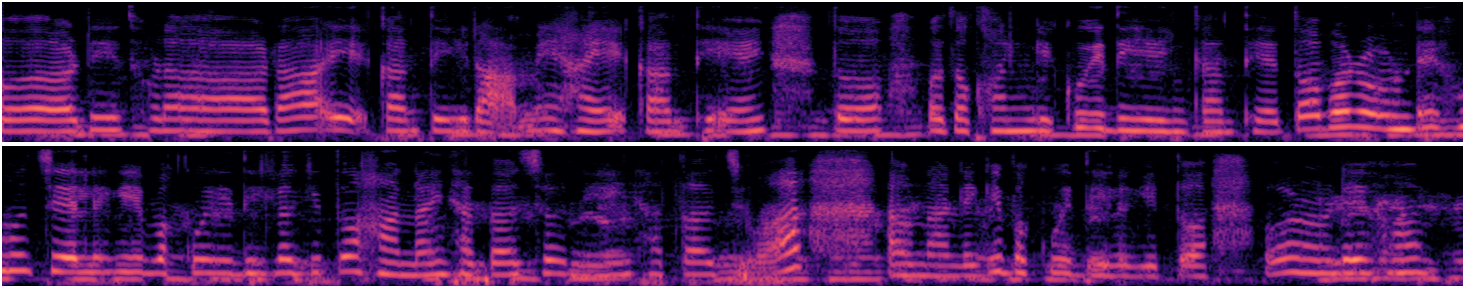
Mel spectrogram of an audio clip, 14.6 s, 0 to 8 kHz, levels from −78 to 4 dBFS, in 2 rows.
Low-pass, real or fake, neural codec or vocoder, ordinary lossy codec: 7.2 kHz; fake; vocoder, 44.1 kHz, 128 mel bands, Pupu-Vocoder; none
